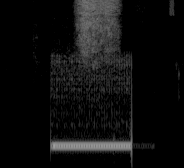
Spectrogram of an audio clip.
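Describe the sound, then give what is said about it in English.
A telephone ring tone sounds on a dialled call: one steady, mid-pitched beep of under a second starts abruptly from silence and cuts off cleanly, followed by quiet. “Okay, there we go. Let's dial that number.”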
